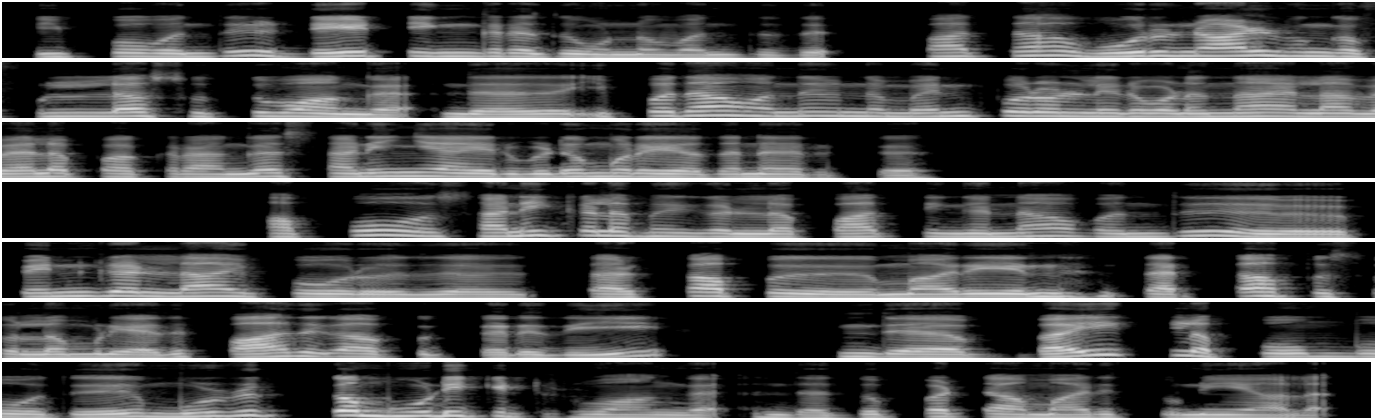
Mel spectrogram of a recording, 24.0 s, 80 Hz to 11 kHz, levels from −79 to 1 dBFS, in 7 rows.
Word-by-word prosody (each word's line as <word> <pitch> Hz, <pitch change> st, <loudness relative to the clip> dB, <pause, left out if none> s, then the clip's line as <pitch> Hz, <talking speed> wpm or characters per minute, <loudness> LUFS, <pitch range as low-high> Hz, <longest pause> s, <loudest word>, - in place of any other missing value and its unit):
இப்ப 185 Hz, +3 st, -5 dB
வந்து, 180 Hz, +7 st, -1 dB, 0.2 s
டேட்டிங்கிறது 200 Hz, -4 st, +2 dB
ஒண்ணு 145 Hz, 0 st, 0 dB
வந்துது. 140 Hz, -1 st, -5 dB, 0.3 s
பாத்தா, 205 Hz, +4 st, -2 dB, 0.2 s
ஒரு 230 Hz, +2 st, +4 dB
நாள் 235 Hz, +2 st, +6 dB
இவங்க 210 Hz, -4 st, 0 dB
ஃபுல்லா 200 Hz, +2 st, +1 dB
சுத்துவாங்க. 185 Hz, -4 st, +1 dB, 0.2 s
இந்த 165 Hz, -1 st, +1 dB, 0.3 s
இப்பதான் 235 Hz, +5 st, +2 dB
வந்து 220 Hz, +1 st, -2 dB
இந்த 205 Hz, -2 st, -1 dB
மென்பொருள் 215 Hz, 0 st, +1 dB
நிறுவனம் 185 Hz, 0 st, 0 dB
தான், 205 Hz, 0 st, +2 dB
எல்லாம் 185 Hz, -1 st, +1 dB
வேல 185 Hz, +1 st, +2 dB
பாக்குறாங்க. 165 Hz, +1 st, -1 dB
சனி, 185 Hz, +2 st, 0 dB
ஞாயிறு 180 Hz, -5 st, +2 dB
விடுமுறையா 180 Hz, -1 st, +2 dB
தான 165 Hz, 0 st, +1 dB
இருக்கு. 130 Hz, -1 st, -8 dB, 1.9 s
அப்போ 180 Hz, +10 st, -4 dB, 0.2 s
சனிக்கிழமைகள்ல 205 Hz, -6 st, +1 dB, 0.2 s
பாத்தீங்கன்னா 180 Hz, +1 st, -1 dB, 0.2 s
வந்து, 180 Hz, +7 st, -2 dB, 0.5 s
பெண்கள்லாம் 210 Hz, -1 st, +2 dB
இப்போ 180 Hz, +1 st, -9 dB
ஒருது 150 Hz, -1 st, 0 dB, 0.3 s
தற்காப்பு 190 Hz, +5 st, +1 dB, 0.3 s
மாரின்னு, 175 Hz, +3 st, +3 dB, 0.2 s
தற்காப்பு 215 Hz, +5 st, 0 dB
சொல்ல 155 Hz, -1 st, 0 dB
முடியாது, 155 Hz, 0 st, 0 dB
பாதுகாப்பு 175 Hz, -3 st, +1 dB
கருதி, 140 Hz, +1 st, 0 dB, 0.6 s
இந்த 175 Hz, -2 st, 0 dB, 0.4 s
பைக்ல 255 Hz, +5 st, +3 dB
போம்போது, 180 Hz, -4 st, -2 dB, 0.2 s
முழுக்க 245 Hz, +5 st, 0 dB
மூடிக்கிடுருவாங்க, 165 Hz, -11 st, -1 dB, 0.2 s
இந்த 140 Hz, -2 st, -4 dB
துப்பட்டா 165 Hz, +1 st, -2 dB
மாரி 150 Hz, +1 st, -2 dB
துணியால. 145 Hz, -1 st, -1 dB
185 Hz, 120 wpm, -20 LUFS, 165-210 Hz, 1.9 s, நாள்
